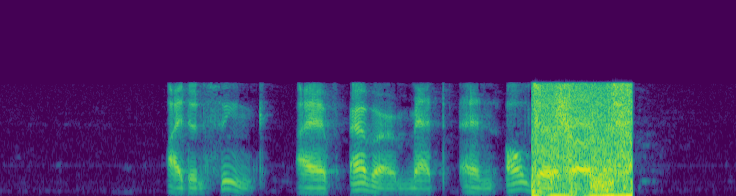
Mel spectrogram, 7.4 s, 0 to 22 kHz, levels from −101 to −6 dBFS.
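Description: Right after "I've ever met an", from 5.32 to 6.32 s, the speech turns into a loud, harsh buzz for a full second. That's companded audio read as linear. The mu-law bytes are going out as plain 8-bit samples without being expanded, so every sign flip throws the waveform across about half its range. Quiet and loud parts end up equally huge, and the gaps fill with heavy noise. Around it you can hear the usual telephone bandwidth topping out near 4 kHz, which fits mu-law G.711 telephone coding at 8,000 samples a second.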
